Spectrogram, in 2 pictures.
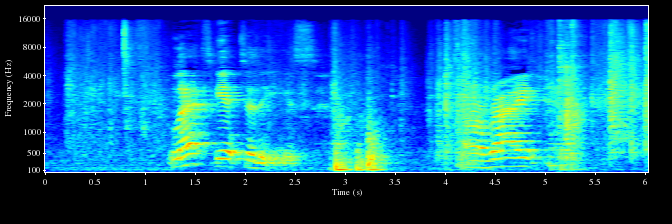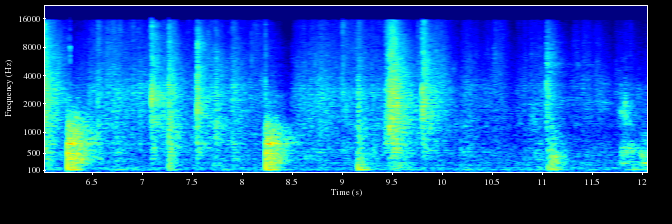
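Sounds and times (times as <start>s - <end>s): package crackling and knocking: 2.9s - 10.2s.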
